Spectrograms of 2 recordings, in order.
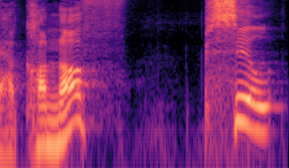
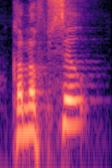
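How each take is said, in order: First: "hakanaf psil" with a clear break between; hakanaf, pause, slow higher psil; little pause. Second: "Hakanaf psil" high and quick, as one word; run together. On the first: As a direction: stop after hakanaf, then say psil. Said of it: "A little pause". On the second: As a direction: merge Hakanaf psil with no gap. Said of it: "It ends with a fei". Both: Shown as a demonstration.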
